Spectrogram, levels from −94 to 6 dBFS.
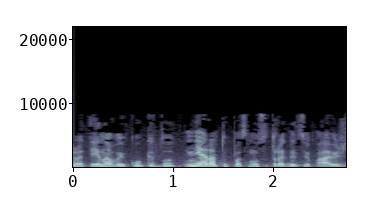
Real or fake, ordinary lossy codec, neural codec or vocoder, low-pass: fake; MP3, 32 kbps; vocoder, 24 kHz, 100 mel bands, Vocos; 10.8 kHz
